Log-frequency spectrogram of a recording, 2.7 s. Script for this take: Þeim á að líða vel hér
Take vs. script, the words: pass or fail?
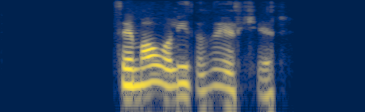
pass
